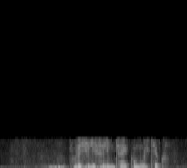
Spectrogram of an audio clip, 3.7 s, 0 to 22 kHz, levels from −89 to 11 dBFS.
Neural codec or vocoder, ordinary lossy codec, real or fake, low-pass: vocoder, 22.05 kHz, 80 mel bands, WaveNeXt; AAC, 16 kbps; fake; 7.2 kHz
